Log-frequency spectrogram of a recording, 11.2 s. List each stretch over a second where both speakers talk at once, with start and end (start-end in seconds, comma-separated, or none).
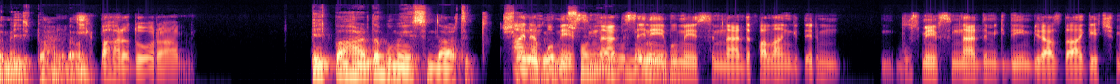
5.1-6.8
